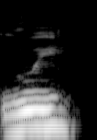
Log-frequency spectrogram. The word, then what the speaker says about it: Louis: to be named after Louis Louie Louisville Louie LS the French version of Ls is Louie but you can also pronounce Louis as Louie and Louie as Louis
